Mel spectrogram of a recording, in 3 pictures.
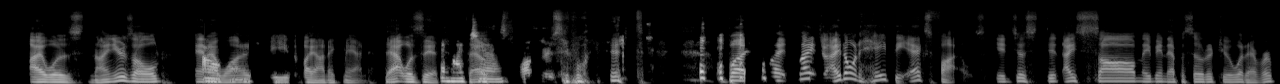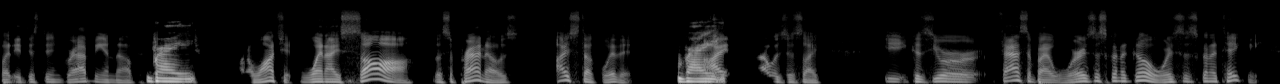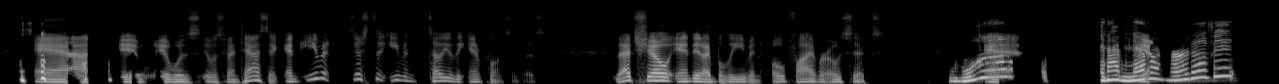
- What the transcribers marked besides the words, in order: distorted speech; other background noise; laugh; laughing while speaking: "it went"; static; stressed: "saw"; laugh; mechanical hum
- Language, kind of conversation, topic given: English, unstructured, What TV show can you watch over and over again?
- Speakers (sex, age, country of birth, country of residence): female, 45-49, United States, United States; male, 60-64, United States, United States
